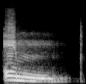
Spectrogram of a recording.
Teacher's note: La M es labial como la B. Es con los labios.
